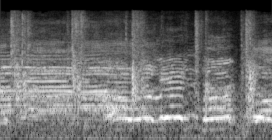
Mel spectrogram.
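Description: A group of voices singing a call-and-response gospel praise song, with hand claps and plastic water bottles beaten together on a steady beat of about two a second.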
